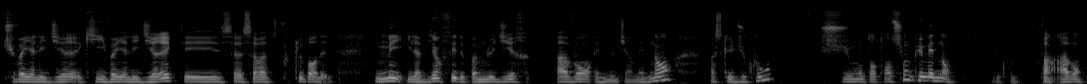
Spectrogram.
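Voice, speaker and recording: A young man spins a personal story for his viewers in a loose, slang-heavy storytime. His voice sits in an ordinary middle pitch, and he rambles, restarts and leans on fillers as he recounts each exchange. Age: young adult. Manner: slangy, rambling, animated retelling with many fillers. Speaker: vlogger telling a personal story. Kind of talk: casual storytime to camera.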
